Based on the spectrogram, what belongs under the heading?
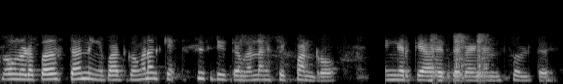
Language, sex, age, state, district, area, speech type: Tamil, female, 18-30, Tamil Nadu, Kallakurichi, rural, conversation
